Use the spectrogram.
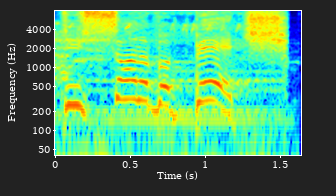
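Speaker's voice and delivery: high, slow, drawn-out curse; angry cursing. Real, not acted. Gamer cursing a stubborn enemy, angry. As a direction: stretch the insult out, riled.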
